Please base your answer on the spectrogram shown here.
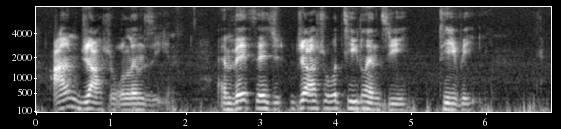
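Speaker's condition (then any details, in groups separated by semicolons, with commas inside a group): Cerebral palsy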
